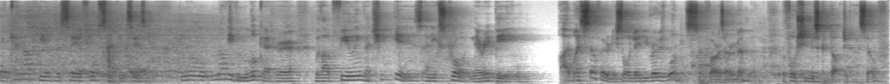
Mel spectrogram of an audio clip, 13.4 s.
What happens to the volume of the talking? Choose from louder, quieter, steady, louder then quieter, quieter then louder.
steady.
